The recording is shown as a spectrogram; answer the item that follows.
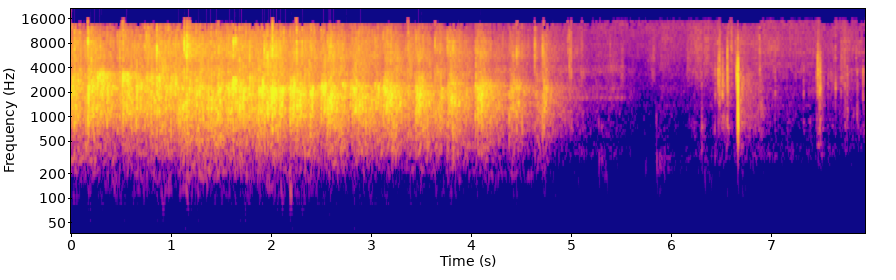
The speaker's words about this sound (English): There you go. Give him a clap.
